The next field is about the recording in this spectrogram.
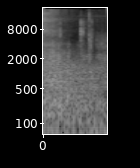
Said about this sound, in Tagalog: Flashbang out.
